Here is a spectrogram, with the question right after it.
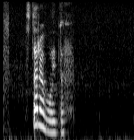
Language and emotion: Russian, neutral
